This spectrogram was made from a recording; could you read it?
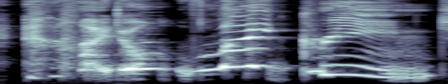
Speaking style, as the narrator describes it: she wailed

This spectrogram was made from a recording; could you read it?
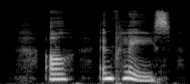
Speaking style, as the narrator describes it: Verity begged

